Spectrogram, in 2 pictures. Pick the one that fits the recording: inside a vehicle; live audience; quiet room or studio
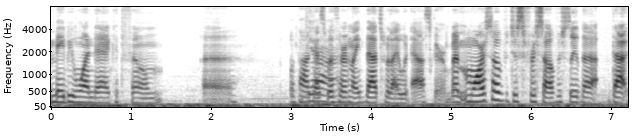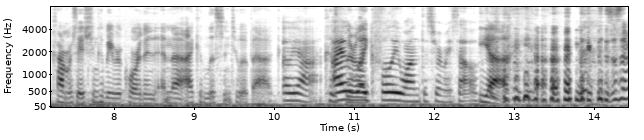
inside a vehicle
